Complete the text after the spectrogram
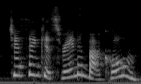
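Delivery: high, overdone attempt at Scouse; failed Liverpudlian accent. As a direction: badly attempt Scouse, pitched well up. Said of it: "hear what a Liverpudlian accent sounds like".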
